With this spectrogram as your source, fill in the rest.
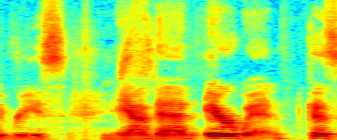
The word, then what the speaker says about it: Erwin: say rhys and then airwin because it's spelt almost like armin so we've been saying like armin or our win but i think it's air win air win and hunch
